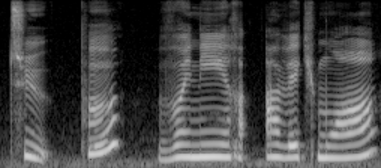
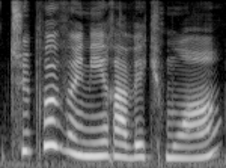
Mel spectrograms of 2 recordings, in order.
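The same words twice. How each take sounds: First: Slow, careful model sentence; slowly. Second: Said in the usual way. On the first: Shown as a demonstration. Teacher repeats the example slowly for the class. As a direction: spell it out slowly for learners. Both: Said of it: "répéter lentement".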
